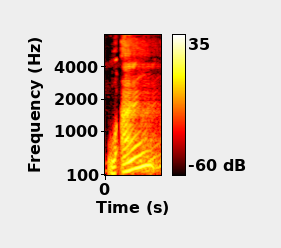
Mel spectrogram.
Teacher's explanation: وَأَن اخفا حقیقی، کیونکہ نون ساکن کے بعد حروف اخفا کے 15 حرفوں میں سے زا ہے تو یہاں ناک میں آواز کو چھپا کر پڑھیں گے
